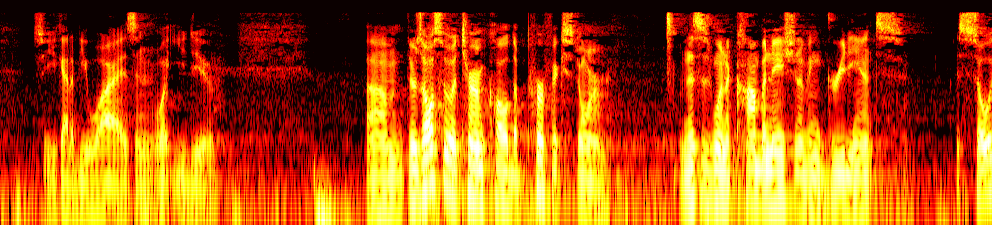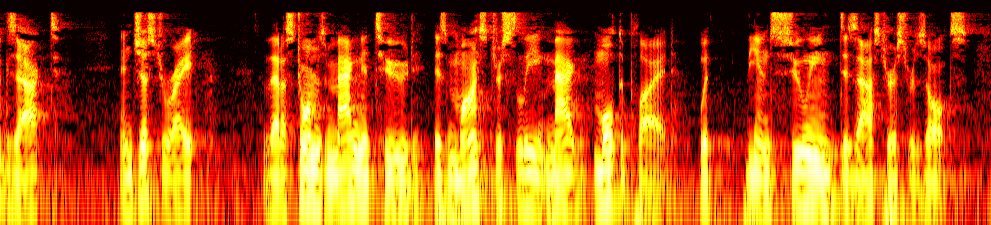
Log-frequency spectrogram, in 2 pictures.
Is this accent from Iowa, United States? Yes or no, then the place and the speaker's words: no; Tampa, Florida, United States; Since I am from Florida, home of hurricanes, and from Tampa, specifically in Florida, which is the lightning capital of America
